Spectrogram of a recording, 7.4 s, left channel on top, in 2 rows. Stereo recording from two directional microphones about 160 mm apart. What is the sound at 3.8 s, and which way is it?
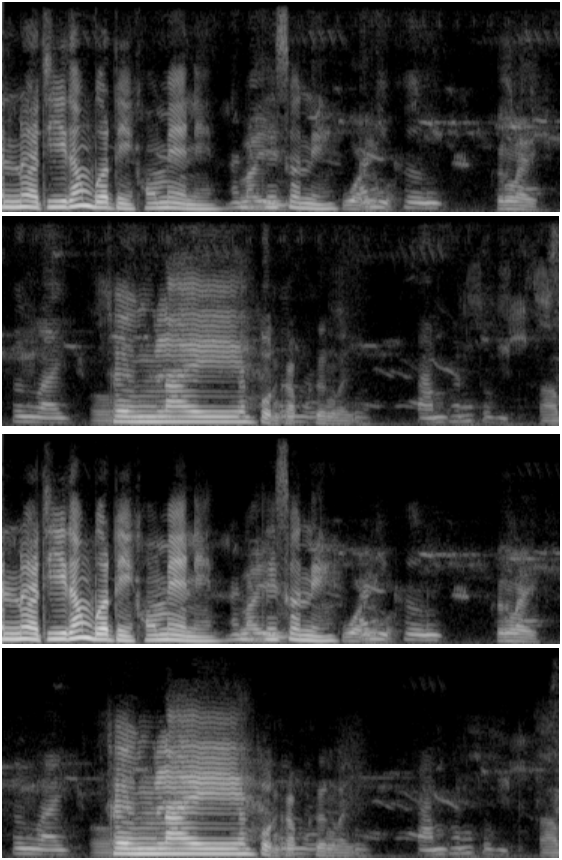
Speech, centre (ahead or behind).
